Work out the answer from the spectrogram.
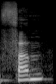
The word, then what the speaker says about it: Pham: votre prénom à l'origine vous êtes né femmes c'est comme ça qu'on prononce oui et âme ça veut dire coeur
